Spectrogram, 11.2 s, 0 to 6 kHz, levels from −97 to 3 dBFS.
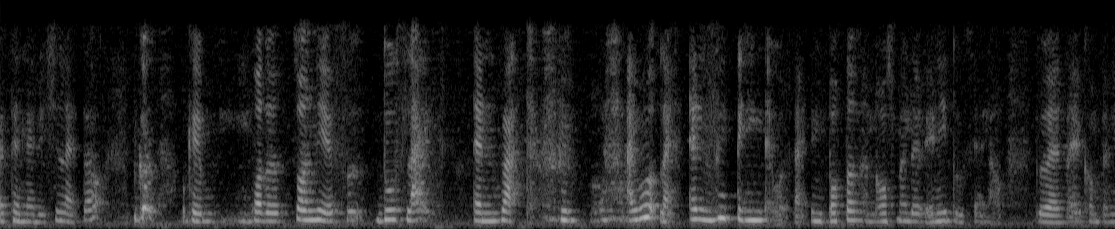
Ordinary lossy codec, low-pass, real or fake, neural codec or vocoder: none; 5.4 kHz; fake; codec, 24 kHz, 0.9 kbps, WavTokenizer, medium speech release version 2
